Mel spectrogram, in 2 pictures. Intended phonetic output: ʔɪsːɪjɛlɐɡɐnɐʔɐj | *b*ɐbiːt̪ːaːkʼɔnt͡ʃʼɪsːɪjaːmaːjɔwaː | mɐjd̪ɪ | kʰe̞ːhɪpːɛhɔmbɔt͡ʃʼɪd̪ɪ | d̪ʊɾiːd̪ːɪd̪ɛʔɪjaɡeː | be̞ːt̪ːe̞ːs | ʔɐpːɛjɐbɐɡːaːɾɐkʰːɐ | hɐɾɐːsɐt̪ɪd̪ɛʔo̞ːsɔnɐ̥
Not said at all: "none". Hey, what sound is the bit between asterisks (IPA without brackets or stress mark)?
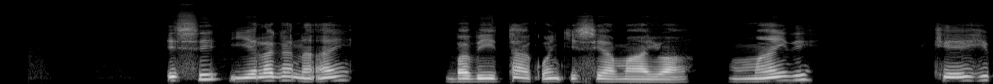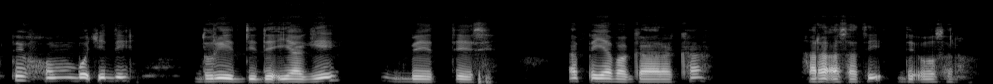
b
